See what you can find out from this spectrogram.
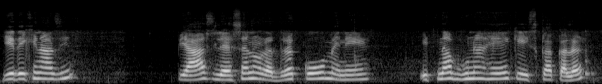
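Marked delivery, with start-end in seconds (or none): none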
